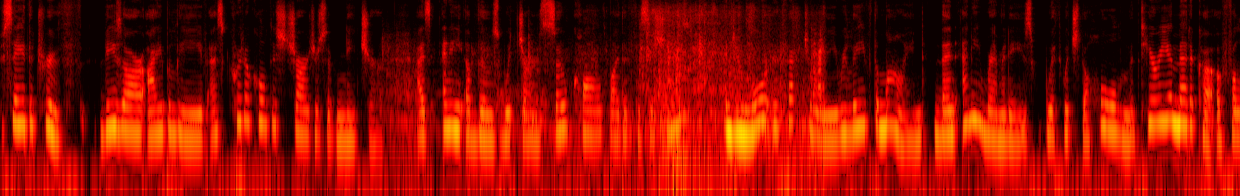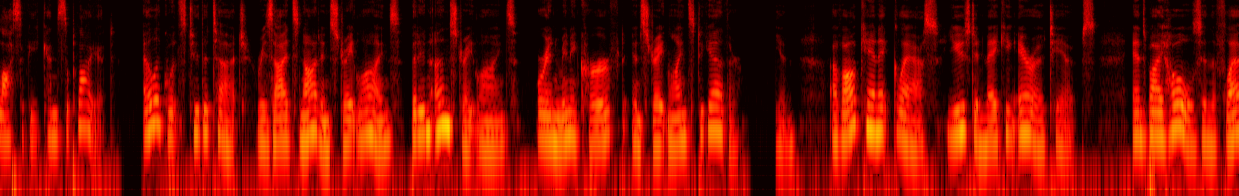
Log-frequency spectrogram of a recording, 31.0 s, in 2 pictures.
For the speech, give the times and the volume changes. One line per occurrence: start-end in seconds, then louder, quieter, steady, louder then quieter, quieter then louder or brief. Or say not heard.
0.0-30.9 steady.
